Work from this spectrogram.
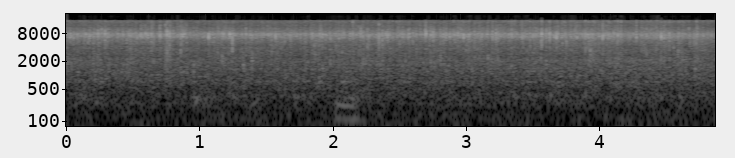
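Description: Heavy rain pours steadily beside a house during the rainy season, a dense, constant hiss of falling water that fills the whole clip with no pauses or voices.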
